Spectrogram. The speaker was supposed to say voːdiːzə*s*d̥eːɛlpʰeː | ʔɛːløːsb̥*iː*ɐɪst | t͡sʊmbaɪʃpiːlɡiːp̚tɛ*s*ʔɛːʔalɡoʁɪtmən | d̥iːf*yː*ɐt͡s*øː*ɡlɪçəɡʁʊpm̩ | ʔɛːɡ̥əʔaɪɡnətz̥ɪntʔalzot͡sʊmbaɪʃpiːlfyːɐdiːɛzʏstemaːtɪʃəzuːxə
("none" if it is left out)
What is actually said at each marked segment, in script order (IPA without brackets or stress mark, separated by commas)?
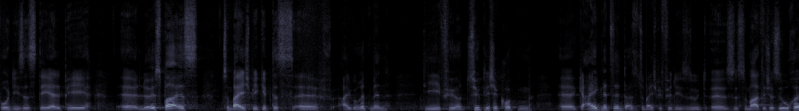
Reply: s, aː, s, yː, yː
